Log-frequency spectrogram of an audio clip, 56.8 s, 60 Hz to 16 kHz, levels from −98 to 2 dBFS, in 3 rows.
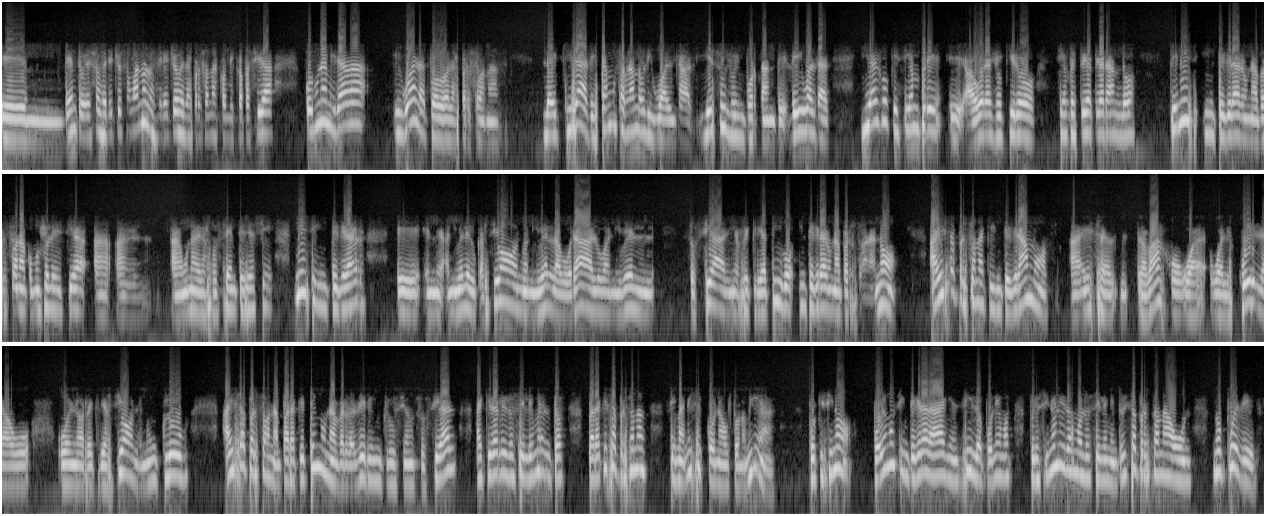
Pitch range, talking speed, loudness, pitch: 165-225 Hz, 165 wpm, -22 LUFS, 190 Hz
